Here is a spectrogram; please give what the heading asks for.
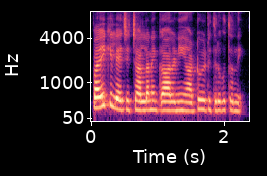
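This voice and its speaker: A woman storyteller reading a romance story aloud in steady scripted narration. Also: mid-range voice, fast.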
